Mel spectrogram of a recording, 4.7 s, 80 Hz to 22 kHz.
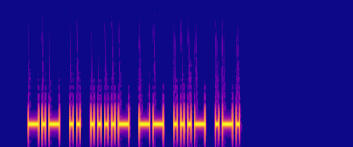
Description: Morse code, heard as a keyed tone, about 25 wpm, 700 Hz. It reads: KI4MVR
